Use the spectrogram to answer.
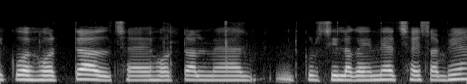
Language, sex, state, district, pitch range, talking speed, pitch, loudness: Maithili, female, Bihar, Begusarai, 200-220 Hz, 130 wpm, 205 Hz, -16 LUFS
